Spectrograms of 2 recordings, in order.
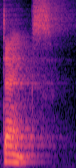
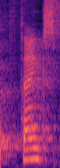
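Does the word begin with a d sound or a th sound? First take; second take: d; th. First: The word begins with a d sound. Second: The word begins with a soft th sound. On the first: The speaker calls it wrong. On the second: The speaker calls it right.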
